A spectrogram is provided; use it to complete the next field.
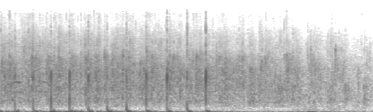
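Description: A crowd claps together in sustained applause, many hands forming a dense, crackling wash with a few sharp individual claps standing out, holding steady before tapering slightly toward the end.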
